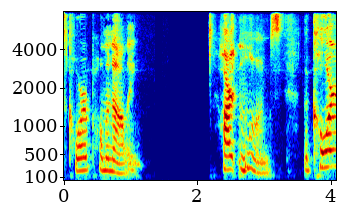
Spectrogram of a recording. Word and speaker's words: cor pulmonale: to the next topic i've heard this pronounced many different ways but i'm going to say it as core pulmonale heart and lungs the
